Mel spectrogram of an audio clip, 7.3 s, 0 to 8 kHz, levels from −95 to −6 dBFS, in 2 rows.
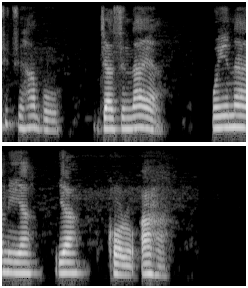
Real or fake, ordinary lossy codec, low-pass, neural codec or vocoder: real; none; 7.2 kHz; none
